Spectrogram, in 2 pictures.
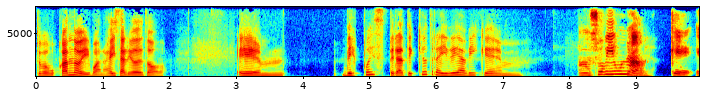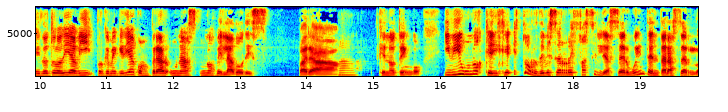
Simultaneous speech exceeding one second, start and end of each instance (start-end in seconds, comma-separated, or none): none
